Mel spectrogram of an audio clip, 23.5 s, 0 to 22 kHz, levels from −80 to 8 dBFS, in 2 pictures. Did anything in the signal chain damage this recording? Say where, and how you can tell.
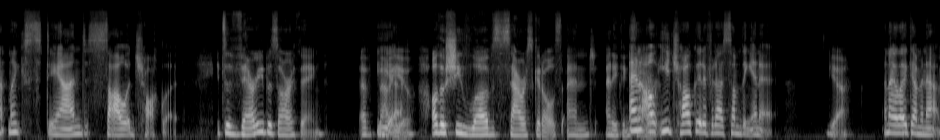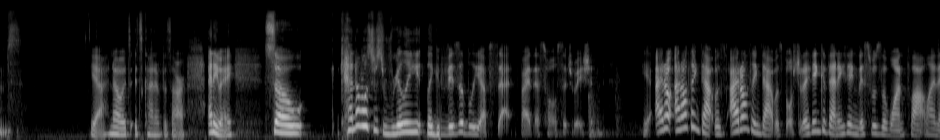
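Yes: the input switched to a poorer device at 17.24 s, right after "was just really like", and stays switched to the end. A 20 ms gap opens the section. After it the sound is duller and a few dB quieter, with a narrower band and a faint new noise floor. The cause is likely the driver handing capture to a narrower-band microphone.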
